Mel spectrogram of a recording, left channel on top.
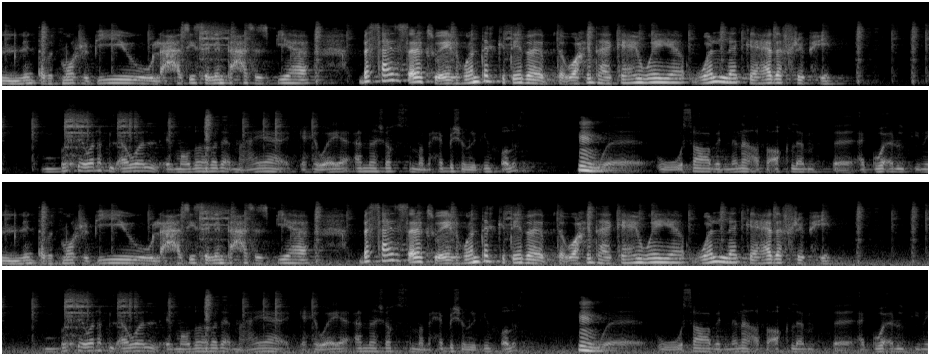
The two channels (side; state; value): right; noise; rumble, 18 dB below the sound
